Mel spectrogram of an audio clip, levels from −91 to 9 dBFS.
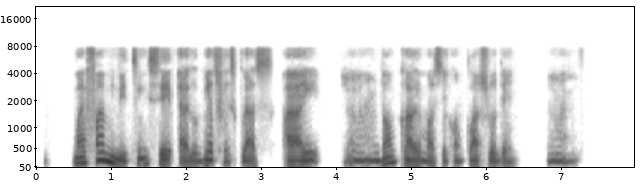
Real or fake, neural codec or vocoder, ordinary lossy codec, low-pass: fake; codec, 16 kHz, 1 kbps, FreqCodec, larger model; none; none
